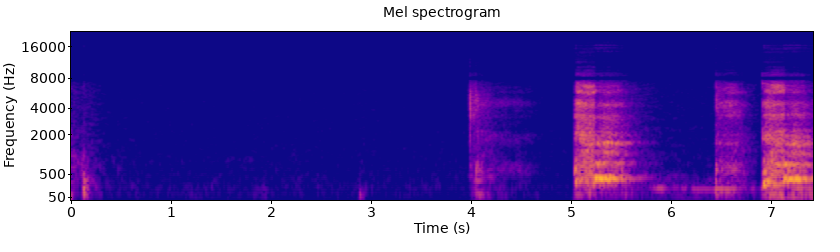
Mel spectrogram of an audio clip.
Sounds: Cough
